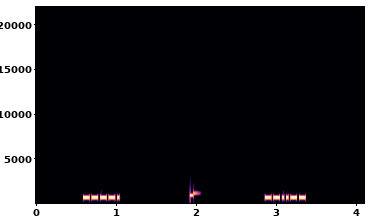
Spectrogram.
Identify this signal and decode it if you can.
Morse code, heard as a keyed tone, about 44 wpm, 700 Hz. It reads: 9 ,
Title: Single Character (Letter:Number:Punctuation:Prosign) 45wpm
